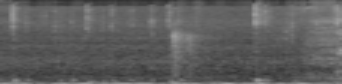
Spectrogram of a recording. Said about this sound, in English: so excuse my typing.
